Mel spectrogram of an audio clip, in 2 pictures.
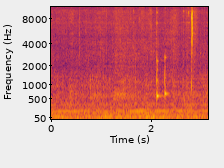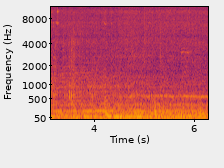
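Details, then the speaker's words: Maruti Suzuki Alto after suspension repair (previously knocking, clunking when steering), driven on a rough unpaved road: steady low road rumble with only a light keychain jingle and slight door panel rattles, no suspension clunks or knocks. "तो देख सकते हैं गाड़ी में कोई भी आवाज नहीं है सिर्फ एक किचन आवाज कर रहा है और छोटे मोटे जो इसके डोर पैनल्स होते हैं उसमें से सिर्फ थोड़ी थोड़ी आवाज आ रही है बाकी सस्पेंशन वाइज कुछ भी इसमें नॉइस नहीं है"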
